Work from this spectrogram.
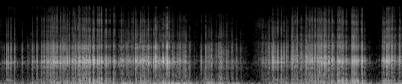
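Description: A hardcover diamond painting notebook with a resin rhinestone cover is held close and scratched across its beads with long fingernails of both hands. The result is a dense, gritty scraping with a persistent bright tone near 1.1 kHz, swelling and fading in bursts with brief pauses.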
